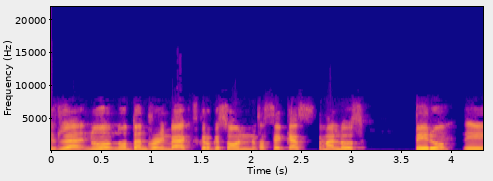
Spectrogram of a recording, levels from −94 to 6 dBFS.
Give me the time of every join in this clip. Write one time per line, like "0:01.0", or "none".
0:01.0
0:02.1
0:02.7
